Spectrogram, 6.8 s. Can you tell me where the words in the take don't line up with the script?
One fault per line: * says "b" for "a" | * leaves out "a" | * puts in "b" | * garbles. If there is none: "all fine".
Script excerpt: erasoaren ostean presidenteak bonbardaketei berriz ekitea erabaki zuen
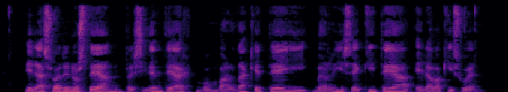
all fine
